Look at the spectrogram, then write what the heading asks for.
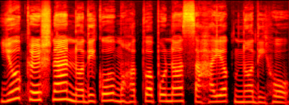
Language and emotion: Nepali, neutral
